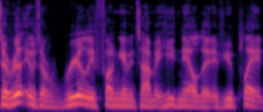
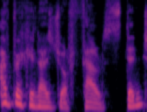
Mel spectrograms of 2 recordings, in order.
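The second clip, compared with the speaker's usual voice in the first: put-on British accent, quieter; 8 dB quieter than usual. Quoting Leia's line from the scene: Leia's slipping British accent. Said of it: "She slips in and out of her British accent".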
